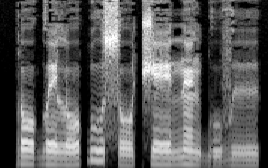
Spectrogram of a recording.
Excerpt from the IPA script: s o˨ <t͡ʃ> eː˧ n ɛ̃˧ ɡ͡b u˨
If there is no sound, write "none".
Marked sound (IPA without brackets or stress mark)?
t͡ʃ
